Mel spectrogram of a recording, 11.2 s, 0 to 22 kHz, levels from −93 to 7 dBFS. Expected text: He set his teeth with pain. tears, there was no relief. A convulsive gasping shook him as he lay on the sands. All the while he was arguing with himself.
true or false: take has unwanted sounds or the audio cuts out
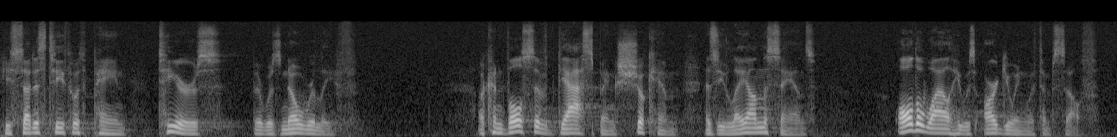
false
